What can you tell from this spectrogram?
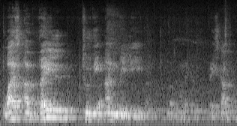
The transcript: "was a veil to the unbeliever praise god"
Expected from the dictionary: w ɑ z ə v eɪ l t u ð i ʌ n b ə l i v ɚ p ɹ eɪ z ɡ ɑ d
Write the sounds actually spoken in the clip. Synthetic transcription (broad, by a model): w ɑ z ə v eɪ l t u ð i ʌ n b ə l i v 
